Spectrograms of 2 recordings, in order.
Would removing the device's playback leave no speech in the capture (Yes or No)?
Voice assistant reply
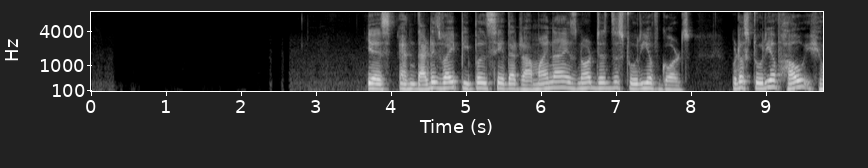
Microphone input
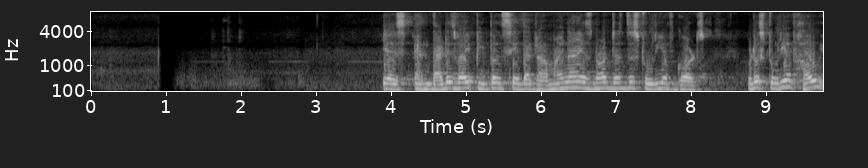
Yes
